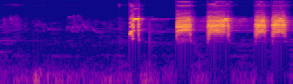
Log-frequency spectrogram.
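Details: Female black francolin calling: a brief harsh note, then four loud, grating buzzy notes set in two pairs over about a second and a half, each note rasping and broad, with silence around them.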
